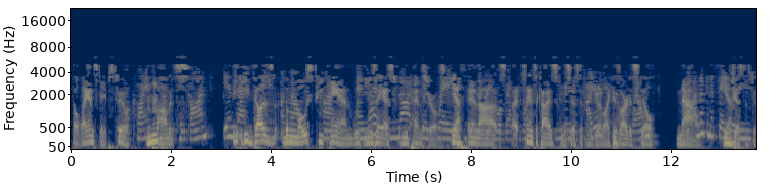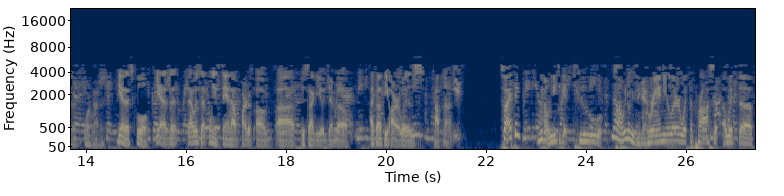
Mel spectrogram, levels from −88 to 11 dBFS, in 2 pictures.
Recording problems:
garbled, watery; badly; nothing above 5 kHz
voice in the background; loud; throughout; 9 dB below the speech

